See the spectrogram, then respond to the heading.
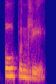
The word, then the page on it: openly: Indian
